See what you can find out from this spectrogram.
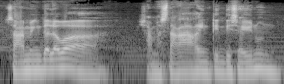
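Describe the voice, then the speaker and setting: A man's voice: fairly low pitch, steady tone, brisk, close to an everyday voice. A man acting a kind, easygoing young man in a radio drama, reassuring his friend and laughing often, over background music. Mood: warm, reassuring.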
